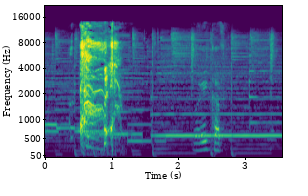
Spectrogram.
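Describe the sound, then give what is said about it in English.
A person coughing in a few harsh bursts, loudest early on with a weaker cough later, over steady sustained tones. “Why are you coughing?”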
